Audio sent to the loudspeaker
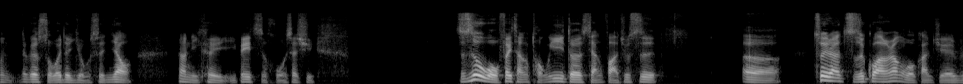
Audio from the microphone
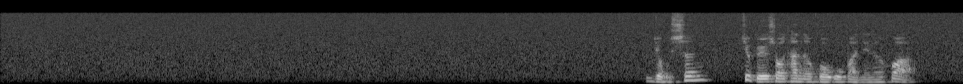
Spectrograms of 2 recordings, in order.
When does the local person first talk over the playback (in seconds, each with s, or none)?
6.4 s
